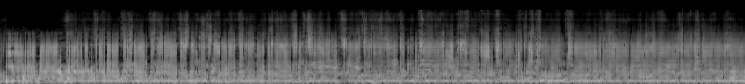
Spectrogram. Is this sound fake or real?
fake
